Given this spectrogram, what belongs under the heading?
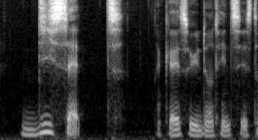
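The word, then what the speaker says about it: dix-sept: But then for the pronunciation, 17.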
